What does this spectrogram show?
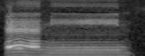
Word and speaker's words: Ameen: and I mean or Ameen means oh Allah respond and we should pronounce it as a mean of course since it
